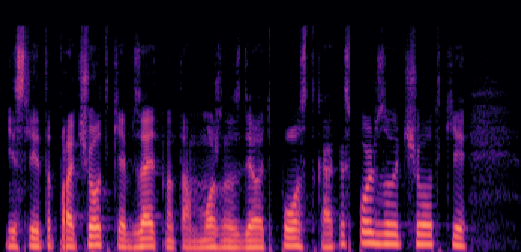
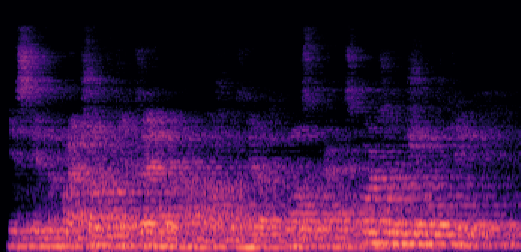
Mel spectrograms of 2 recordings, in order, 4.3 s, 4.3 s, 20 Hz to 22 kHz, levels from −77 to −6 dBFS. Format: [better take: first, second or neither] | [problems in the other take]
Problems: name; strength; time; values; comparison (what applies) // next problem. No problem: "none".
first | room echo; strong; dies away in 2.5 s // off-mic speech; far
